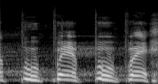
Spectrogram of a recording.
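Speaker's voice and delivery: a father mimicking his tearful daughter; imitating crying toddler. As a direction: lightly mimic a small child crying out. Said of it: "mi hija lloraba, me decía".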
